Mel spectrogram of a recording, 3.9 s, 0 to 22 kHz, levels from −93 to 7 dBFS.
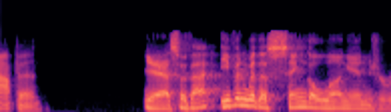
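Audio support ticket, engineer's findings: Nothing stood out on listening to this speech clip, which carries the band limit of the Bluetooth mSBC headset codec, with nothing above about 7.7 kHz.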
